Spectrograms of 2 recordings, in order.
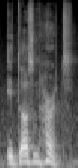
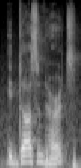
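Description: No difference in how they are said.

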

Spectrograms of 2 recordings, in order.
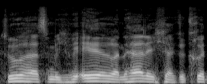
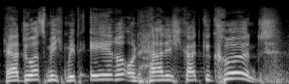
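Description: First: It is said flatly, like a sleepy liturgical prayer. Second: It is said with confident, full energy.

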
